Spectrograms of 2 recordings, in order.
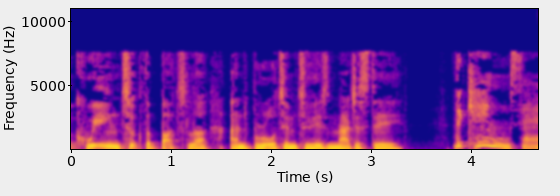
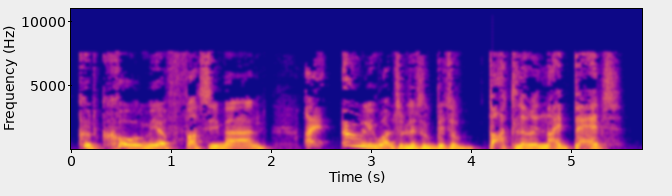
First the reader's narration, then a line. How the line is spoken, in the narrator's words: he whimpered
